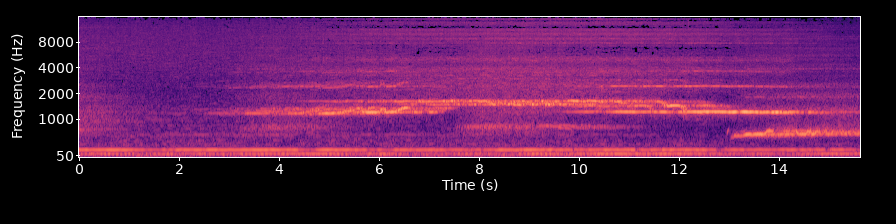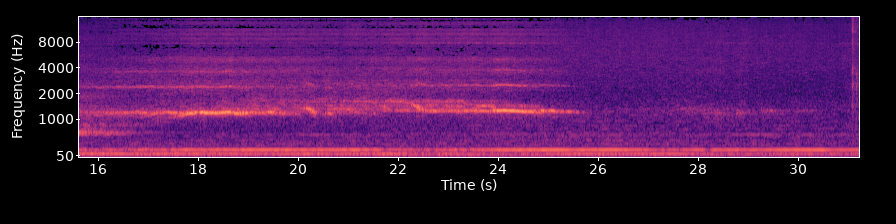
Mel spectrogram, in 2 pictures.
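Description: Dark ambient horror score: a steady low drone under long, slowly wavering high tones that slide in pitch.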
